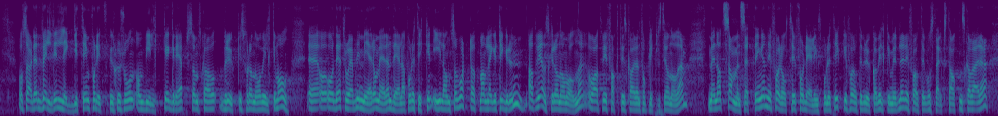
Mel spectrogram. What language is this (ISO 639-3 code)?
nor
